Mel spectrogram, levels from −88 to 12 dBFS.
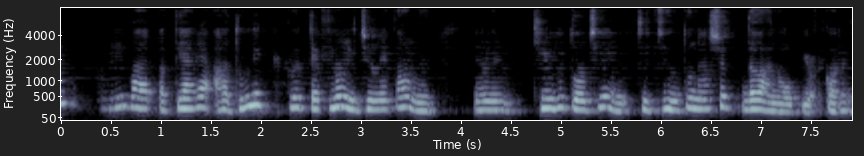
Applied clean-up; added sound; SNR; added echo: neural mask model DeepFilterNet 3.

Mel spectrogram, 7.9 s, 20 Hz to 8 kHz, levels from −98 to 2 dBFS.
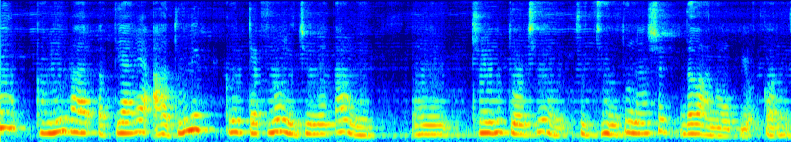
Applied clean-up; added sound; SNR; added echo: neural separator model SepFormer DNS4.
